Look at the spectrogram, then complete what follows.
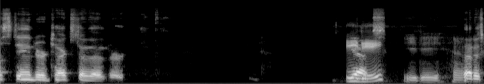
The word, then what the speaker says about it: ed: How do you pronounce the name of the standard text editor? ED? Yes. ED.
